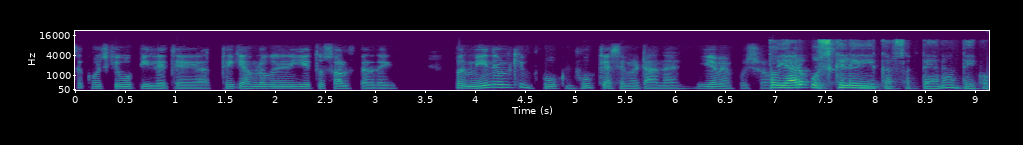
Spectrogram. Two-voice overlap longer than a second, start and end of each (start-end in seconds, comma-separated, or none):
none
